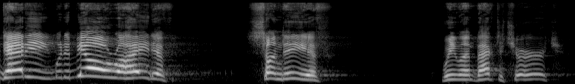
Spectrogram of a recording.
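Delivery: put-on high, loud little boy voice; eager child's plea. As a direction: ask Daddy hopefully. Boy asks father again.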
